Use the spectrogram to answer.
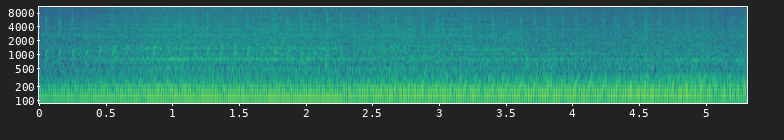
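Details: Dodge Charger SRT8 6.1 idling: deep loud idle with rough uneven knock over low rumble; owner unsure whether top or bottom end, cause unknown.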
